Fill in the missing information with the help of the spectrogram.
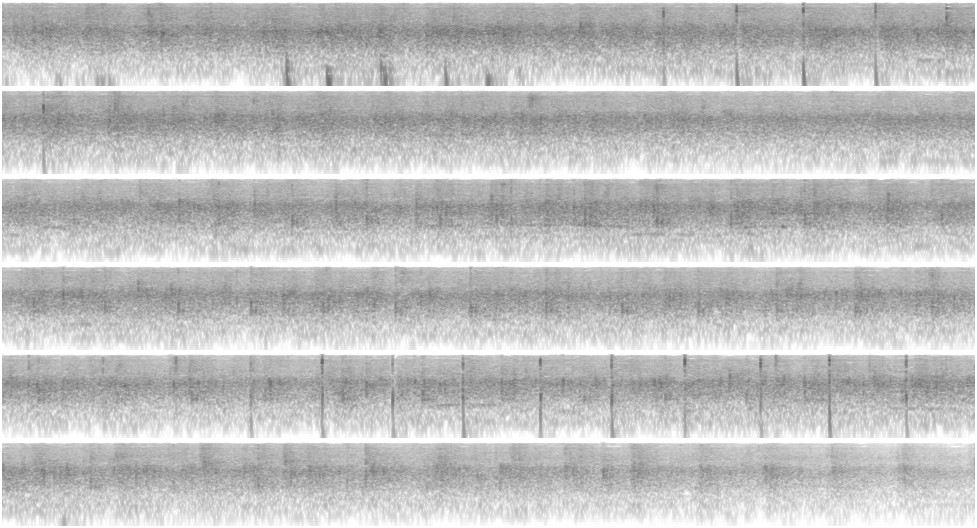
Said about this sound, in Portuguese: Você está contente, meu irmão? Aplauda o Senhor, então, que é Ele que manda.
